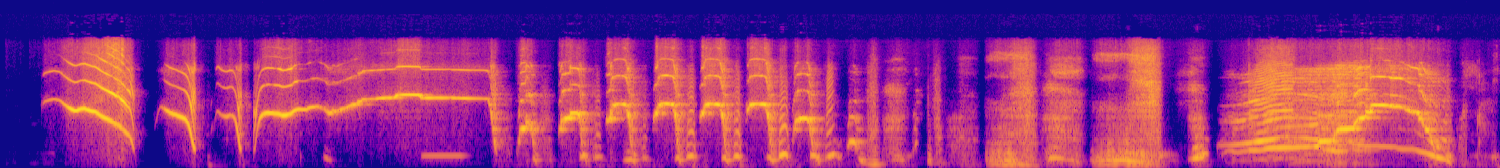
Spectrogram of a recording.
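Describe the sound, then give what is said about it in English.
A person imitates a bull elk's moaning call to a cow, as a bull does when trying to call the cow away from another bull: a high, drawn-out whistling squeal, then a quick run of grunting chuckles, ending in a long wavering moan that rises and falls. “So if you're going to talk to the cow, here's what a bull would do when he is trying to call the cow away from another bull.”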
